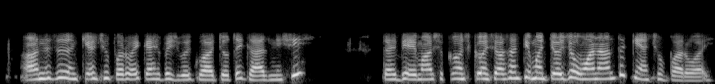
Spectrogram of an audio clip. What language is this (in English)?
Kashmiri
